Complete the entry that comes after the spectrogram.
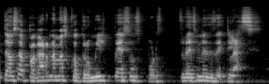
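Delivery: ordinary talk, nothing marked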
